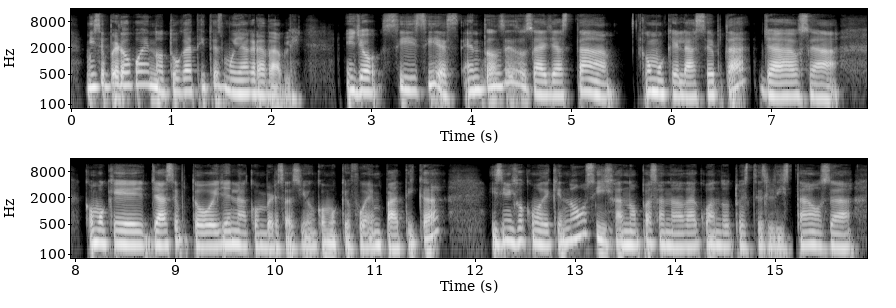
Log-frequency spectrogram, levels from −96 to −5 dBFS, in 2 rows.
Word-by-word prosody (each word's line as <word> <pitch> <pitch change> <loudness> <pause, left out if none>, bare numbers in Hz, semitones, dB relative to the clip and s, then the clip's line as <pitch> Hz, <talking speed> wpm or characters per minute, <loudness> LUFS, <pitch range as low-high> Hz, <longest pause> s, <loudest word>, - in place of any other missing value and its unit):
Me 245 - +5
dice: 255 +2 +2
"Pero, 265 +2 +4
bueno, 270 -9 +1
tu - - -1
gatita 200 +5 -1
es - - -3
muy 190 -5 +2
agradable". 165 -5 +1 0.5
Y - - +4
yo: 195 -1 +3
"Sí, 210 -2 -2
sí 270 +9 -1
es". 160 - -1
Entonces, 215 +8 +1
o 260 - 0
sea, 170 -4 +3
ya 165 0 +1
está, 170 0 +1 0.2
como 195 -2 +3
que 165 -3 -2
la 155 -1 +3
acepta, 165 - 0
ya, 155 -5 +4
o - - -2
sea, 145 0 0 0.4
como 185 0 +3
que 170 -2 +3
ya 170 -2 +5
aceptó 165 -3 0
ella 165 +2 +1
en 175 - +3
la 160 -2 0
conversación, 150 - -3
como 90 0 -1
que - - -3
fue 140 - -3
empática. 140 - -1 0.5
Y - - -1
sí 185 - 0
me - - +2
dijo 195 +1 0
como 185 -2 0
de 165 - 0
que: 170 - -4
"No, 230 +8 +1
sí, 260 -7 -1
hija, 180 -2 -3
no 170 0 +2
pasa 175 -1 -2
nada 155 0 -2
cuando 160 -2 -2
tú 160 - -7
estés 135 - -8
lista, 130 - -3
o 160 - -3
sea, 145 -1 -2
170 Hz, 215 wpm, -22 LUFS, 155-195 Hz, 0.5 s, Me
